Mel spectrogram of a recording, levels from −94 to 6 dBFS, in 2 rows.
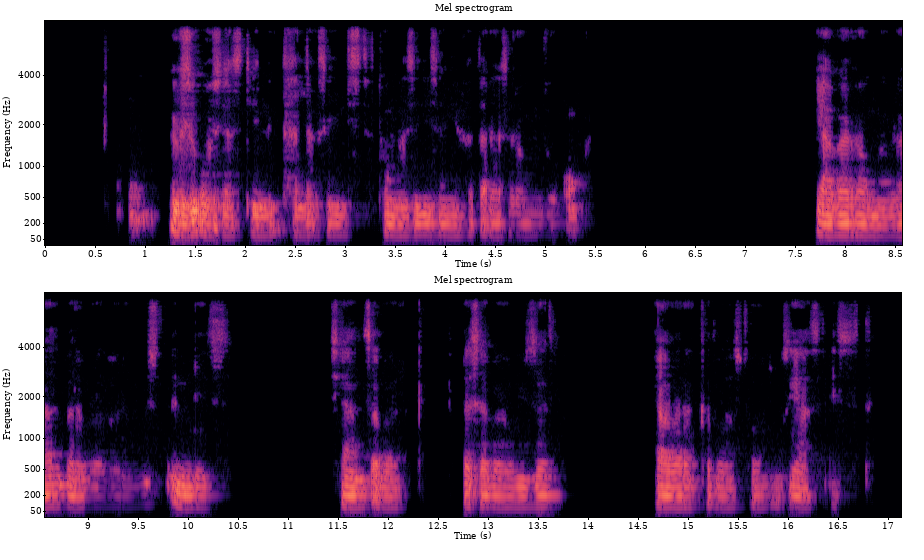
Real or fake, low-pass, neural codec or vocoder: real; 7.2 kHz; none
